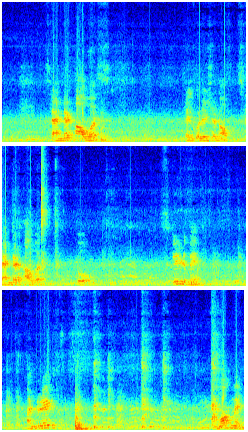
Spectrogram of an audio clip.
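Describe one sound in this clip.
A man speaks calmly in a lecturing tone, close by, with pauses.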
